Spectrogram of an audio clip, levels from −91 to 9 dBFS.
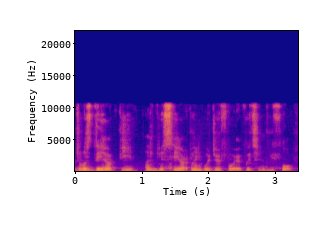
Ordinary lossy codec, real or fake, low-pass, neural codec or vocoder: none; fake; none; autoencoder, 22.05 kHz, a latent of 192 numbers a frame, VITS, trained on one speaker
